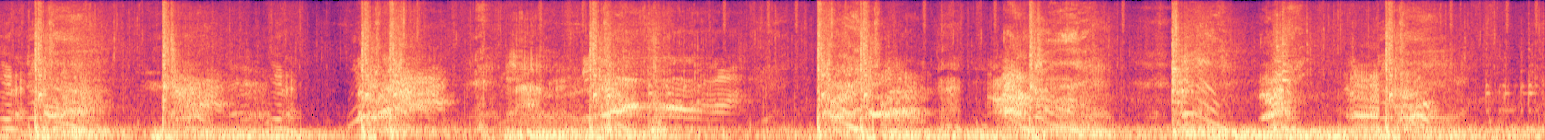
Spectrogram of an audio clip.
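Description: Heavy blows thud and smack into flesh again and again.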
